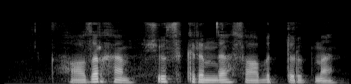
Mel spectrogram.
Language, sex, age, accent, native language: Uzbek, male, 18-24, Namangan, Uzbek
